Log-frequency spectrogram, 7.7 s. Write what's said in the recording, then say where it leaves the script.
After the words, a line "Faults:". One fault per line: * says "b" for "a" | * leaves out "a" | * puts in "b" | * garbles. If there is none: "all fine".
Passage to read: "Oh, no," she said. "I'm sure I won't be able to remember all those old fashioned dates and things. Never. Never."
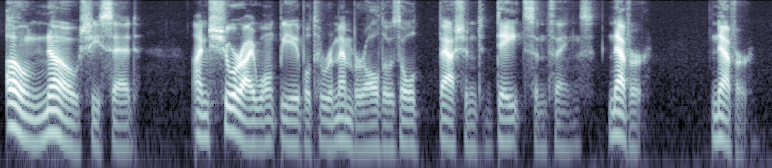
"Oh, no," she said. "I'm sure I won't be able to remember all those old fashioned dates and things. Never. Never."
Faults:
all fine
